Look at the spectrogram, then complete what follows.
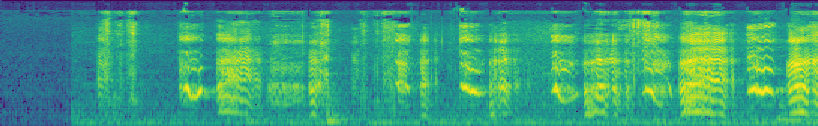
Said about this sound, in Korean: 제가 우리 아기의 울음소리를 한번 들려드릴 테니까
